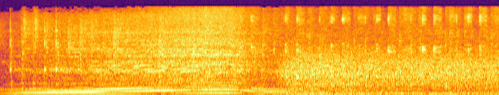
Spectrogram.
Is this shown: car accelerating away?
yes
